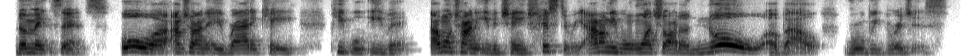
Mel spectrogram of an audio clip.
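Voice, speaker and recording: A woman's passionate, medium-pitched voice with vocal fry. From US, urban neighborhood. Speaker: school principal. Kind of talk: podcast interview.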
